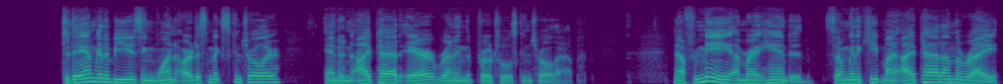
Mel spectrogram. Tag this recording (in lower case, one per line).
speech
